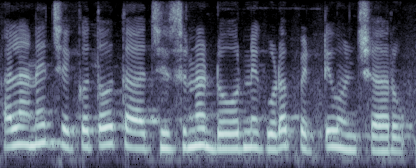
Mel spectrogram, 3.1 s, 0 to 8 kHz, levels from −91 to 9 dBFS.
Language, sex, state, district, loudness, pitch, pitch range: Telugu, female, Telangana, Mahabubabad, -11 LUFS, 255 Hz, 240-275 Hz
